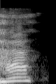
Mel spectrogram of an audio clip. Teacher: এই হার উচ্চারণ হলকের শুরু থেকে হবে। এই হার মাখরাজ হলকের শুরু থেকে। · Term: ছোট হা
